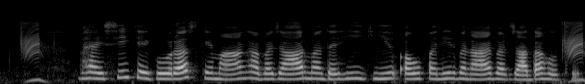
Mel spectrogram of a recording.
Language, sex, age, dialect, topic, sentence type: Chhattisgarhi, female, 25-30, Eastern, agriculture, statement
